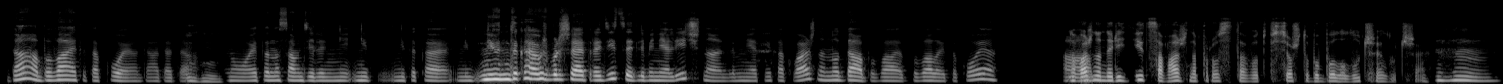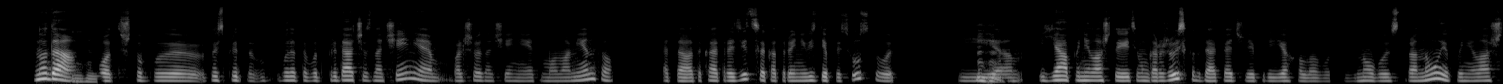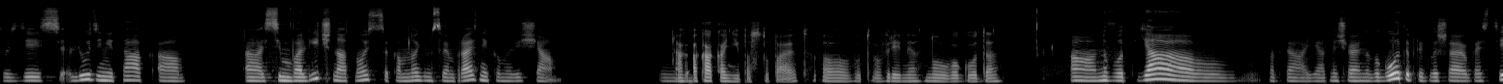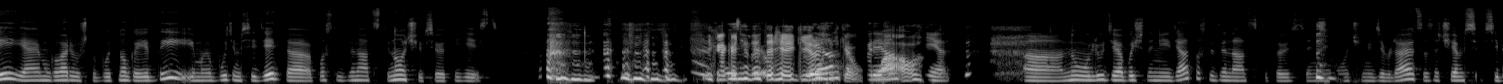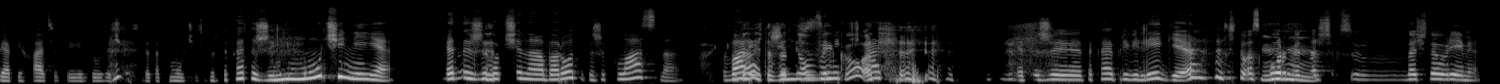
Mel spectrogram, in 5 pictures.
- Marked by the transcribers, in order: laughing while speaking: "н не такая уж большая"; tapping; laugh; laughing while speaking: "И как они на это реагируют, они такие: Вау!"; laugh; chuckle; chuckle; other background noise; laugh; chuckle
- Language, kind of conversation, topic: Russian, podcast, Какой традицией вы по‑настоящему гордитесь?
